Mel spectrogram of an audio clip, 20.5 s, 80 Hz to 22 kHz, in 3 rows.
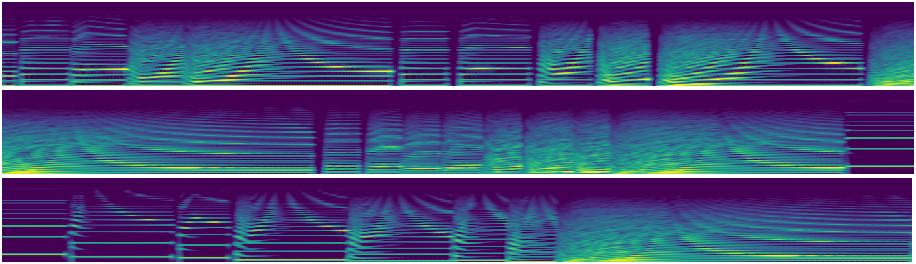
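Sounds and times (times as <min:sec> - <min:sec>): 
Yamaha EX5R flanged square wave synthesizer: 0:00.2 - 0:13.2, 0:14.3 - 0:20.4.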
